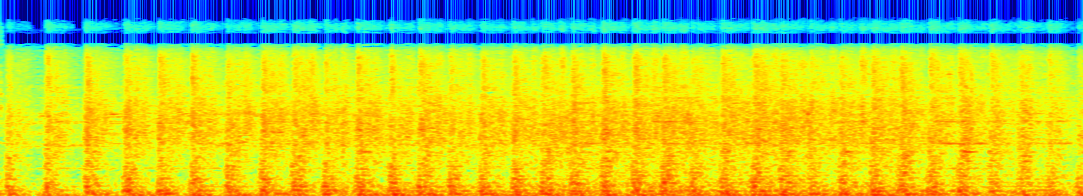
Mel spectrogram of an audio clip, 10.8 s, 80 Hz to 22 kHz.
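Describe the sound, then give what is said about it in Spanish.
A train rolls steadily along railway tracks in the Mississippi River delta, its wheels clattering in a fast, regular rhythm over a constant rumble and hiss, loud throughout with no voices. “En este lugar exactamente, hace aproximadamente 140 años, al compás de los golpeteos del ferrocarril, comenzaban a esbozarse los primeros ritmos de lo que hoy llamamos blues.”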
